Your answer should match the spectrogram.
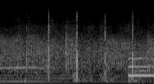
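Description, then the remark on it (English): A church crowd applauds steadily to welcome visiting preachers, with dense clapping and a few sharper claps standing out, while faint sustained musical tones hum underneath. “Let's give them a cornerstone welcome in Jesus' name.”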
